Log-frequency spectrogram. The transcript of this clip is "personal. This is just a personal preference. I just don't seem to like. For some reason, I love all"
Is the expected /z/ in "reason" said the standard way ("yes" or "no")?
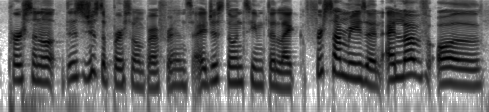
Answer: yes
